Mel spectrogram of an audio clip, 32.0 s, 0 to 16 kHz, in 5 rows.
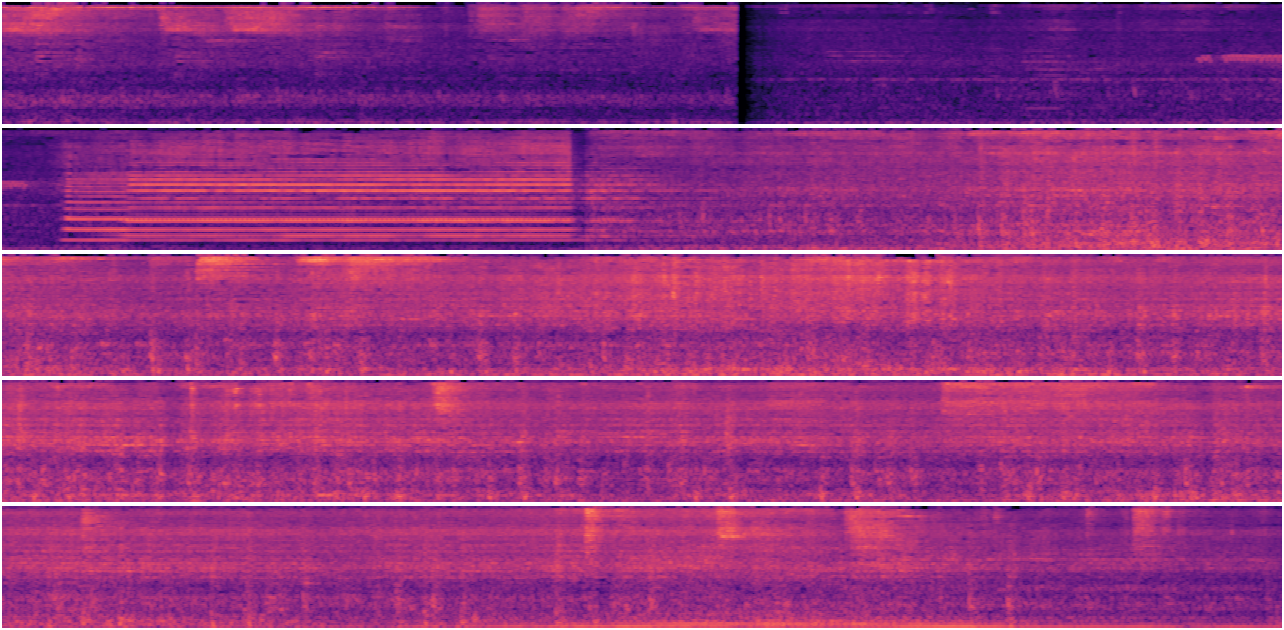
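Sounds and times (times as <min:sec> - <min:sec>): multi-tone train horn: 0:05.1 - 0:10.0
train wheels clattering over rail joints: 0:10.2 - 0:32.0.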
